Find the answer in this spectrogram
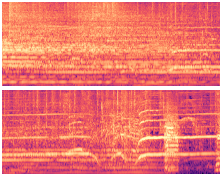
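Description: A live rock band's closing chord ringing out on guitars, held and slowly dying, with shouts and whoops from the audience over it. A sharp click sounds near the end.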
